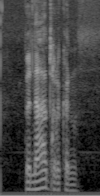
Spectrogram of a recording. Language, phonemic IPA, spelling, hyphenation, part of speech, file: Dutch, /bəˈnaːdrʏkə(n)/, benadrukken, be‧na‧druk‧ken, verb, Nl-benadrukken.ogg
- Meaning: to emphasize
